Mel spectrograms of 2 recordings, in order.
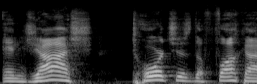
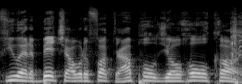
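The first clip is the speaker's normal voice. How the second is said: put-on gloating, taunting voice. Retelling how Josh ate Alex's taco, laughing at Alex: imitating Josh taunting. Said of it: "about to talk some shit".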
